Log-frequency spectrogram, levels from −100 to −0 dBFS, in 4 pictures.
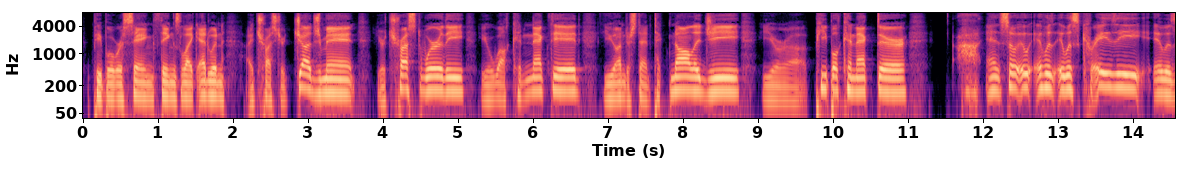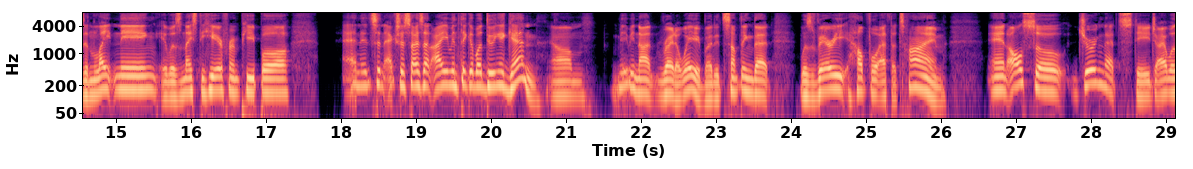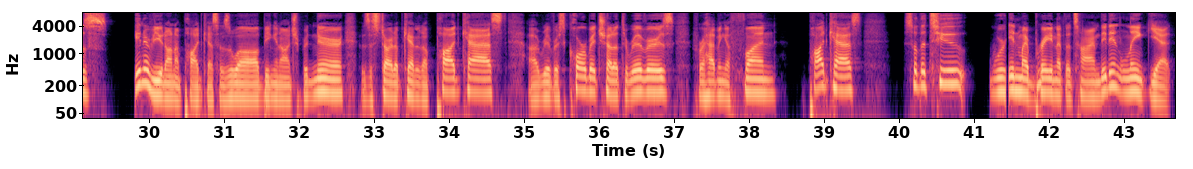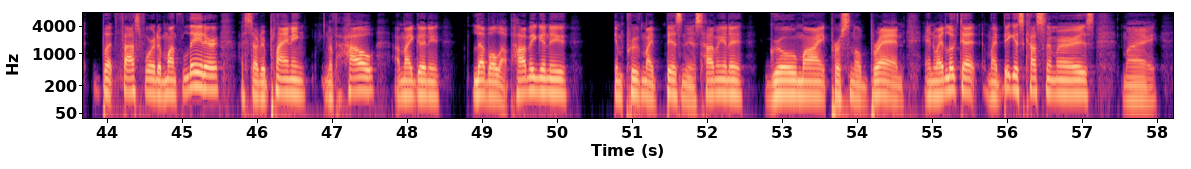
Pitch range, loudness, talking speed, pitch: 120-155 Hz, -15 LUFS, 160 wpm, 135 Hz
